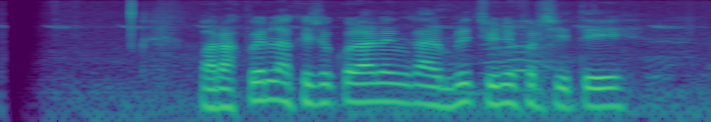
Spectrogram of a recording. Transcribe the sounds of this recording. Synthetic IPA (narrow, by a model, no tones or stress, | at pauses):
bwaɾakwɪnlaɡ̥i̤t͡ʃukulanɪŋkambɾit̪junifərsit̪i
